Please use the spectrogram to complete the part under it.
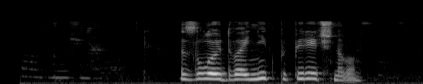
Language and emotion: Russian, neutral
